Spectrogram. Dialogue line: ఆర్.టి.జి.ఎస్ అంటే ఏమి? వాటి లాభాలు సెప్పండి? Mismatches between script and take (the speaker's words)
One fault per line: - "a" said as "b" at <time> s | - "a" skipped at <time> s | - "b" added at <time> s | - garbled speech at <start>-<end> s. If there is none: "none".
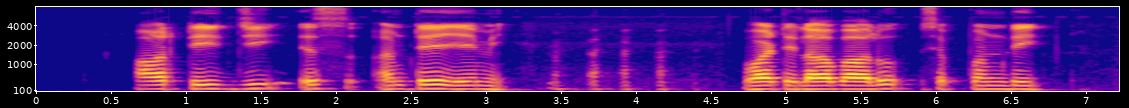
none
